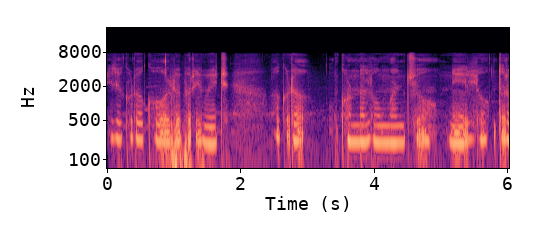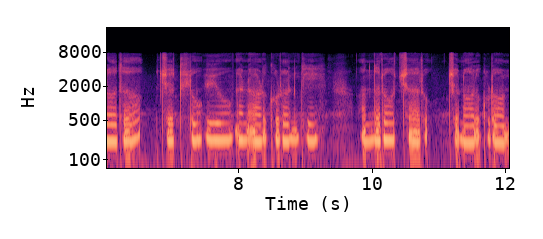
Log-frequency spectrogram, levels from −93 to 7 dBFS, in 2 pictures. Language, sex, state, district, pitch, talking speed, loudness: Telugu, female, Andhra Pradesh, Anantapur, 210 Hz, 90 wpm, -17 LUFS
